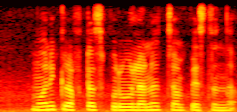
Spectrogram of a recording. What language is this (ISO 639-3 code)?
tel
